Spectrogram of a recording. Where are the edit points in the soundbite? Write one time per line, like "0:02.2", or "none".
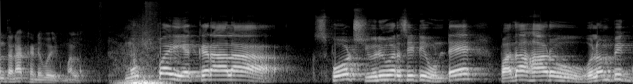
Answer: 0:01.0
